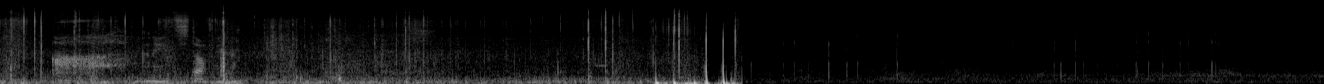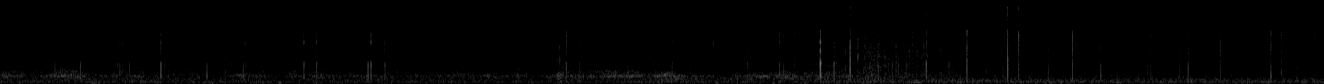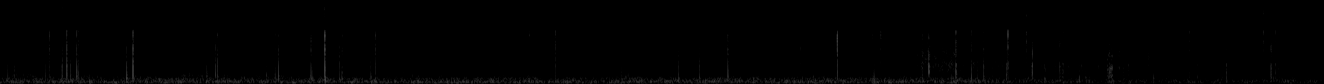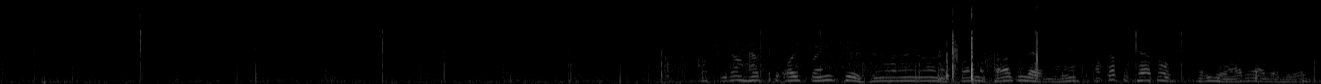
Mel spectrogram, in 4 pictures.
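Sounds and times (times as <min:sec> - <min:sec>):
burning branches snapping: 0:00.0 - 0:09.4, 0:14.4 - 0:25.3, 0:33.6 - 0:40.3, 0:42.0 - 0:52.9
campfire crackling: 0:00.0 - 0:52.9.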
